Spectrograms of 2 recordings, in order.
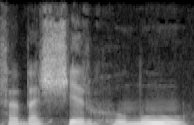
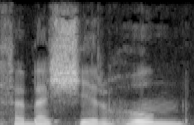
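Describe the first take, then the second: First: The final m is lengthened with a long u. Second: The word ends on a silent m sound.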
